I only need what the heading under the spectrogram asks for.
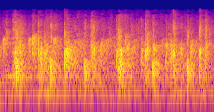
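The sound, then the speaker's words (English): Audience applause at a school sports awards ceremony, a dense and steady patter of many hands clapping together that holds at an even level for the whole stretch, with no voices heard over it. “That you can all clap for because those are pretty good, I think.”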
